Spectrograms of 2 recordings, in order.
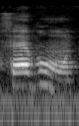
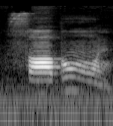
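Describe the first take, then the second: First: The first consonant is a plain, light s. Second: The first consonant is a heavy, emphatic s. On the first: The speaker calls it wrong. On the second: The speaker calls it right.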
